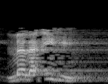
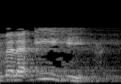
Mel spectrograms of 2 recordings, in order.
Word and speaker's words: ملئه: وكذلك وملئه، ملئه، هناك بعد الهمزة ياء تقرأ في غير المصحف يعني ملئيه، ملئيه، لكن نحن لا ننطق هذه الياء.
